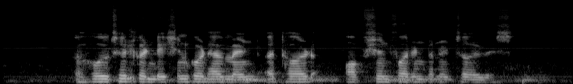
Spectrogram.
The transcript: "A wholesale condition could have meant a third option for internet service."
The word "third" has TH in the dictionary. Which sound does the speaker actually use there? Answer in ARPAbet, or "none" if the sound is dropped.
T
